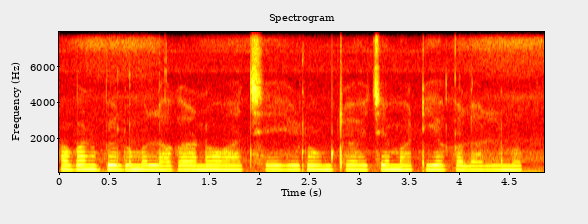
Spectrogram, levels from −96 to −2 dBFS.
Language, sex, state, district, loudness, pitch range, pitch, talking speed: Bengali, female, West Bengal, Cooch Behar, -19 LUFS, 230-240 Hz, 235 Hz, 110 wpm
